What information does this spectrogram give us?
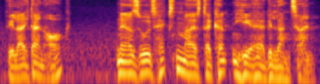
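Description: A man playing a devoted human warrior of the Light, earnest and measured, in a fantasy audiobook. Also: low voice, animated, fairly bright tone. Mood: alert, serious. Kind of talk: dramatized fantasy audiobook acting.

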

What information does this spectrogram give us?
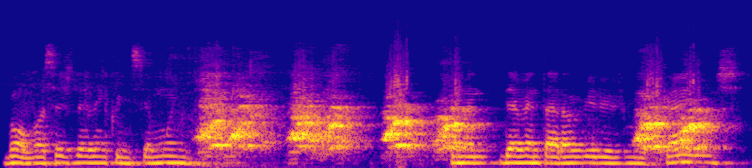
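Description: A man's voice: on the high side, completely flat delivery, moderate pace, dull audio, loud music behind the voice. A young man in his twenties with a Lisbon Portuguese accent, chatting casually on a live stream as he thanks viewers by name. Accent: European Portuguese, Lisbon. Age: 20s. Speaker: live-stream host and artist. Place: small home room indoors.

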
